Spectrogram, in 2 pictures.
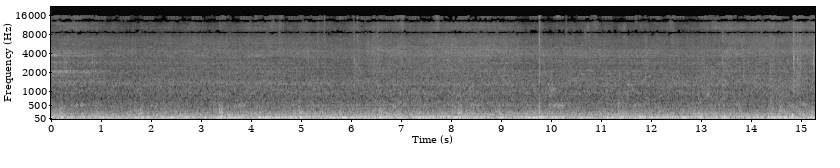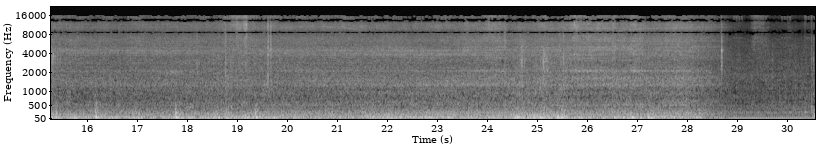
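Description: Low, steady rumble of engine and road noise inside a moving car's cabin, which quietens a little before the end.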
